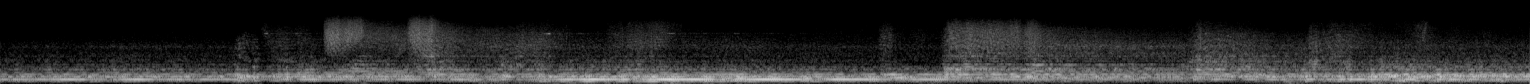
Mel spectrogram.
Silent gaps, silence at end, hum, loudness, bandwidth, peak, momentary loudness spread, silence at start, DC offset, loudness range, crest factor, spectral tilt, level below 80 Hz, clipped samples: none; 0 s; none; -23 LUFS; 8.8 kHz; -6 dBFS; 11 LU; 0 s; under 0.1%; 8 LU; 16 dB; -7 dB/octave; -58 dBFS; under 0.1%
